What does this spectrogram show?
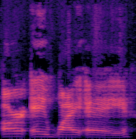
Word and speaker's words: Rhea: Her name is Raya.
